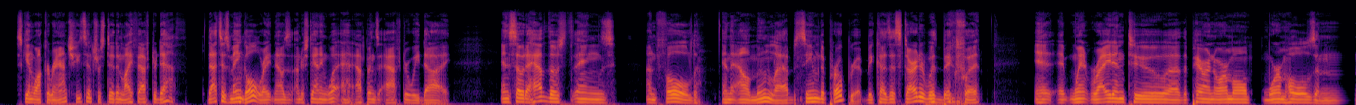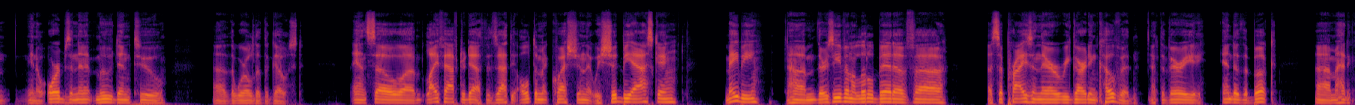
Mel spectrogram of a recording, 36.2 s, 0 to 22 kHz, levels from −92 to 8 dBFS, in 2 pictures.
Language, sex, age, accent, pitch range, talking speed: English, male, 40-59, American, 95-120 Hz, 175 wpm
